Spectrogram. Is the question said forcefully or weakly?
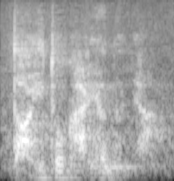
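weakly. It is said weakly, without energy.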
